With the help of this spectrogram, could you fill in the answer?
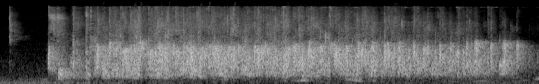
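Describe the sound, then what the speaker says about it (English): An audience claps in a hall at a celebration of The Children's Assessment Center's 30th anniversary, loud dense applause that starts abruptly and holds steady before tapering. "you're clapping before I even get started"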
